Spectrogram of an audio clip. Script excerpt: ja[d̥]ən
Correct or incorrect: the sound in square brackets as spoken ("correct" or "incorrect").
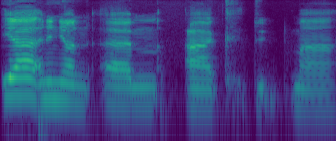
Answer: incorrect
